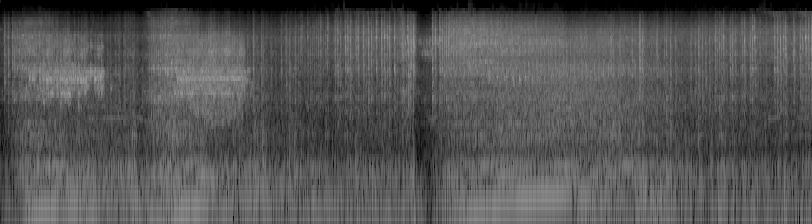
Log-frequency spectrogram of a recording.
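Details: Engine starts, takes a few clean revs rising and falling smoothly, then holds a steady idle; normal start and idle.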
